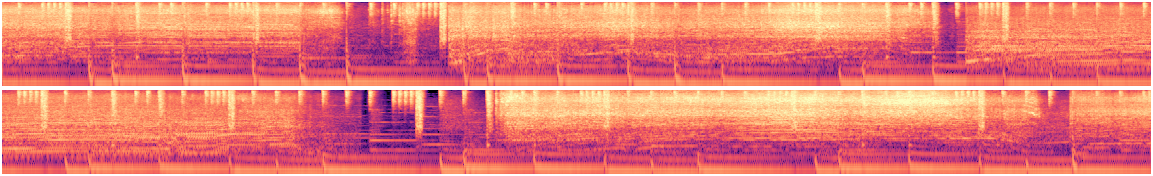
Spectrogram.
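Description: Music with a heavy repeating bass beat mixed over drag cars' engines revving hard and tyres squealing in burnouts. The engine sound breaks off abruptly and changes a few times, at edits between clips.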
